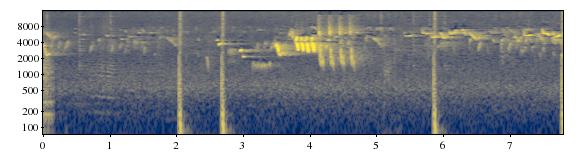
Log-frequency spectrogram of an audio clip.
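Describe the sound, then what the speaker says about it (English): Ambient bird calls from the video game Colony Survival: faint high chirps and tweets scattered across a quiet background, with a brief run of rapid twittering in the middle and a few sharp clicks. "Did we always have bird noises?"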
